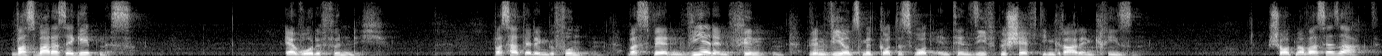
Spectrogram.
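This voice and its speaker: A man preaching a sermon in a lively, conversational way, asking his listeners questions. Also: a little high, a little slow.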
